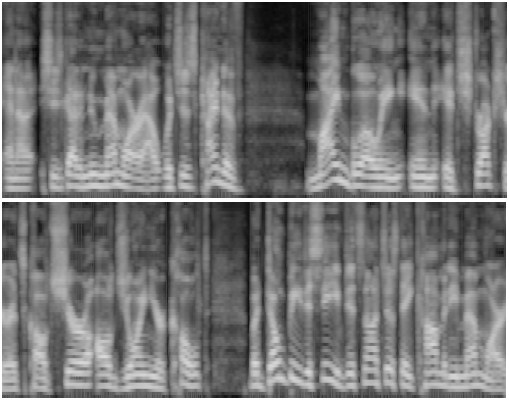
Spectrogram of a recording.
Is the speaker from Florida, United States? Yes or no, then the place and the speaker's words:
no; Albuquerque, New Mexico, United States; moved away; Albuquerque, New Mexico, my hometown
